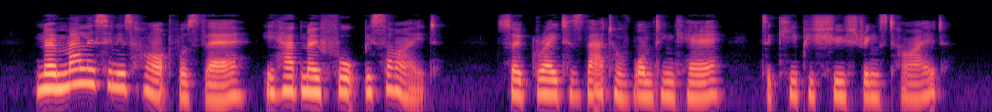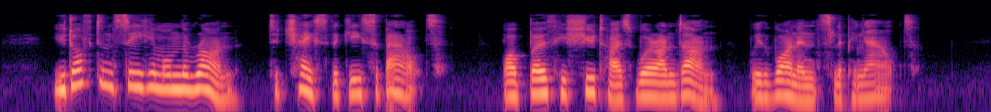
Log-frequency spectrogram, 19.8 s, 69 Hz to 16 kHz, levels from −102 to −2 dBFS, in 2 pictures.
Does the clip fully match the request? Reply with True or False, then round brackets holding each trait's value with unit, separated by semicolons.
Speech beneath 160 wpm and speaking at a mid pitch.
True (150 wpm; 160 Hz)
